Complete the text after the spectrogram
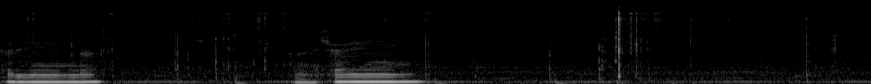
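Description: Glossy cards slide and rustle against each other in someone's hands.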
